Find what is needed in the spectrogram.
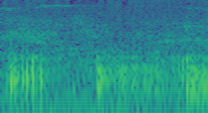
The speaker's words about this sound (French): Oh! C'est mon ventre qui fait ça! Oh oui! Mon ventre aussi fait du bruit comme ça quand il a faim.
